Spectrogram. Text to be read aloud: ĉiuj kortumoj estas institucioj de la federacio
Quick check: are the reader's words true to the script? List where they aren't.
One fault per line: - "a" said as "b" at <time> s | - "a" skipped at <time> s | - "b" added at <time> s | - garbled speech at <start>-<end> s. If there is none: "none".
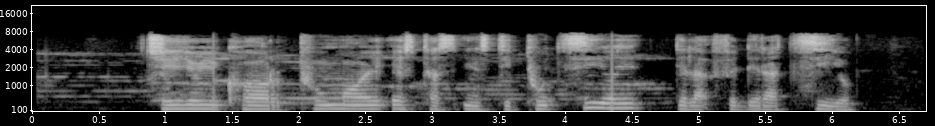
none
